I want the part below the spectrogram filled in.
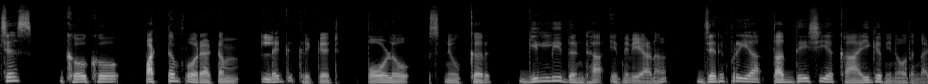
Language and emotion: Malayalam, neutral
